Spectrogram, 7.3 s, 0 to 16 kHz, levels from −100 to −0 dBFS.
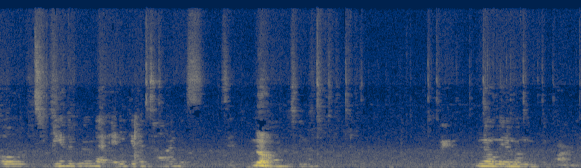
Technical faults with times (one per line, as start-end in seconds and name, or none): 0.00-7.27 noise suppressor applied to music or sounds
0.33-0.65 sound cut by the noise suppressor
2.52-3.11 sound cut by the noise suppressor
4.02-5.95 sound cut by the noise suppressor
6.75-6.97 sound cut by the noise suppressor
